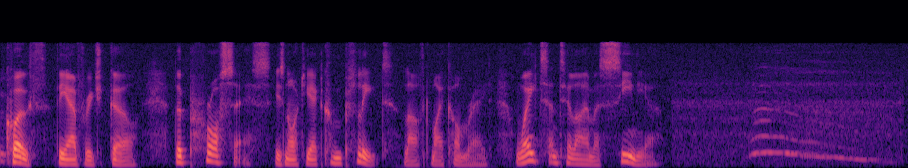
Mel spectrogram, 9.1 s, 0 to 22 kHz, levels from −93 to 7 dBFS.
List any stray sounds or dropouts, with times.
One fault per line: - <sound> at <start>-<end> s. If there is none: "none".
- sigh at 7.5-9.0 s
